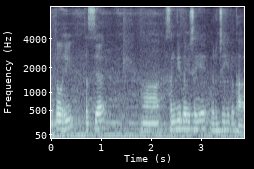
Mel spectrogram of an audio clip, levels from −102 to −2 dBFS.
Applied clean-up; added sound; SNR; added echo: none; none; none; none.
